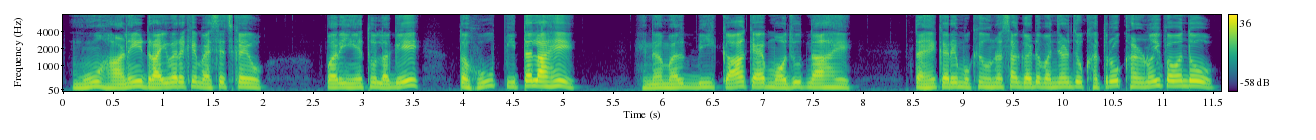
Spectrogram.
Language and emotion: Sindhi, fearful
